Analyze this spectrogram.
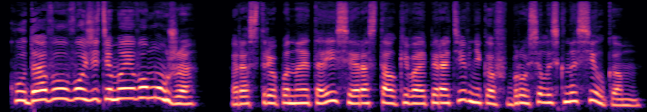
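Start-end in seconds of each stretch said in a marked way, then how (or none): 0.1-2.0 high-pitched, distressed cry; distraught protest. A narrator's reading. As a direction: cry out to stop them. Widow rushes at the stretcher. (отчаянный крик протеста)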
